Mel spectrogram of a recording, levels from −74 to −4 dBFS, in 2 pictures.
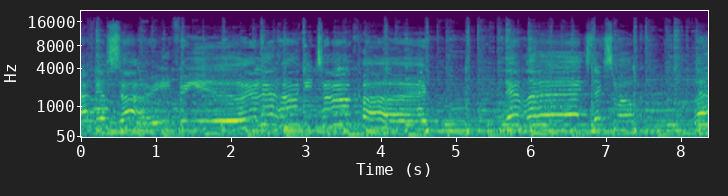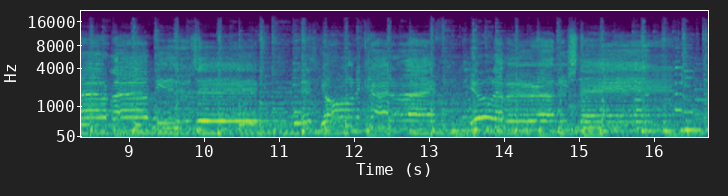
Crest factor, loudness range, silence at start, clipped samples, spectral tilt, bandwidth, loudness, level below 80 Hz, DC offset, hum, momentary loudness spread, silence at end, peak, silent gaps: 16 dB; 2 LU; 0 s; under 0.1%; -4 dB/octave; 18 kHz; -18 LUFS; -44 dBFS; under 0.1%; none; 6 LU; 0 s; -2 dBFS; none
